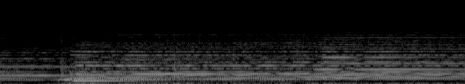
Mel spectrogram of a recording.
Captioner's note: none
